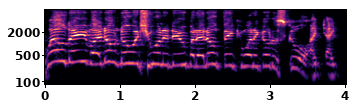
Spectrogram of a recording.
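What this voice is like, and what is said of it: Imitates another person's voice. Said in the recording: “best Cecil Cutler impression you're ever going to hear”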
